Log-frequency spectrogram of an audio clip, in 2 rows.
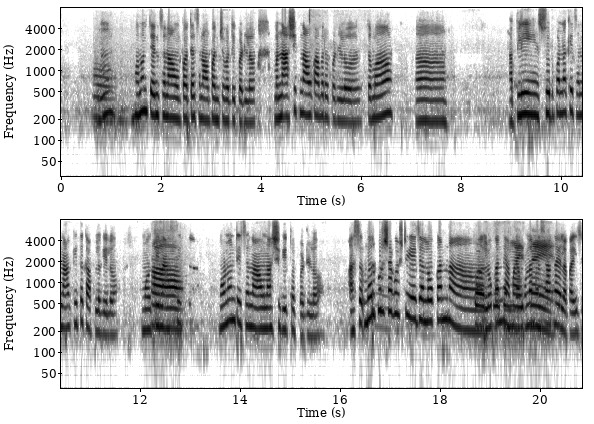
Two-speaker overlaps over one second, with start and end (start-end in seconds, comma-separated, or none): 18.7-20.3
